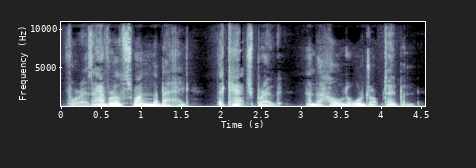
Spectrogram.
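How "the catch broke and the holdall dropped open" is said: usual speaking voice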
